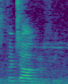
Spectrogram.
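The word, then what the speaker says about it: photography: example this word फोटोग्राफी we have the stress on this one सो इट्स फोटोग्राफी राट नॉट न this particular verb not न this no इट्स on this so इट्स फोटोग्राफी right you pronounce the word top अ bit Hiren louder than the other syllabus इ it clear फोटोग्राफी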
